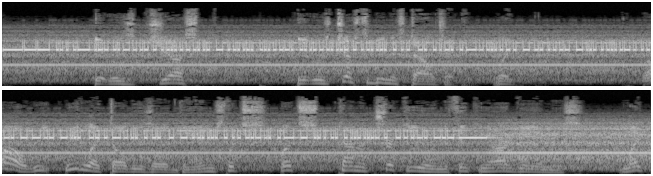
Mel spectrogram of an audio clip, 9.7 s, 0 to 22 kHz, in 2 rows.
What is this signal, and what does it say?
RTTY (75 baud, 850 Hz shift), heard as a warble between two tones, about 2550 Hz centre, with radio static, a steady whistle near 1020 Hz and speech in English. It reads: HABIA SIDO DESPEDIDA DE TELEVISION POR SU COMPORTAMIENTO DE NUEVO ERRATICO.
